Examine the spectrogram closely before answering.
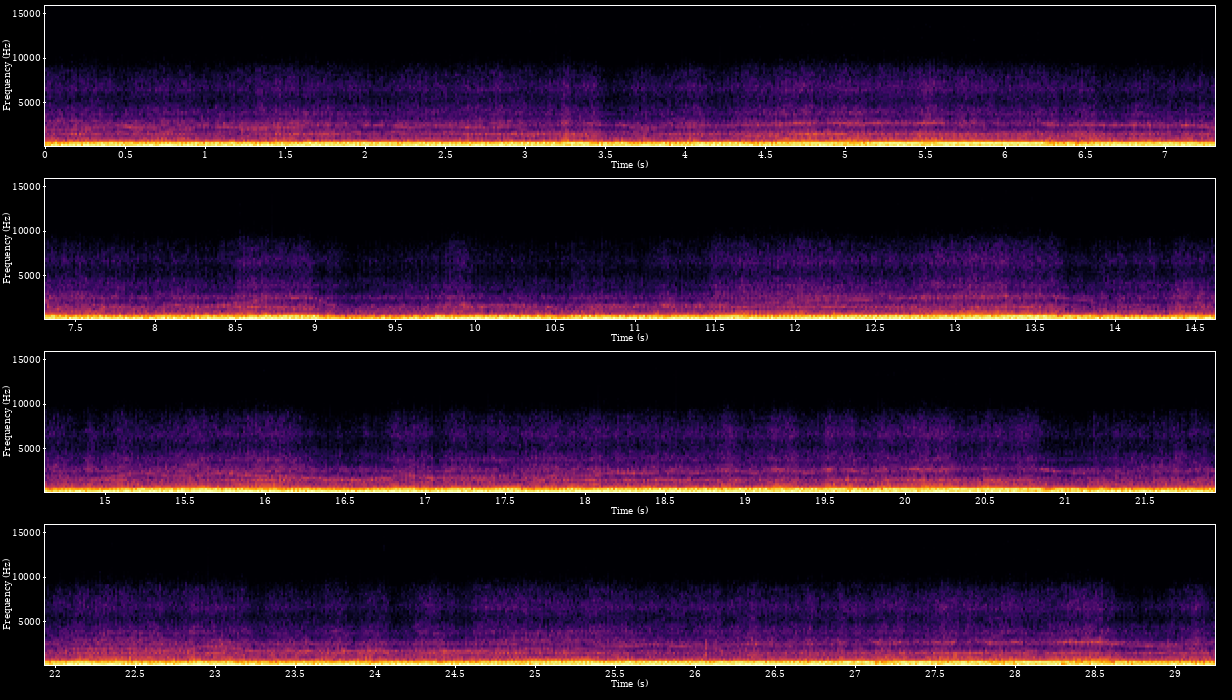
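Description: A race car engine roars loudly close by, rising and falling in pitch as the driver speeds up and lets off.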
